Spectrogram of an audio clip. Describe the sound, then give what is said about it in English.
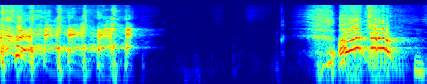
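A person voices a string of coughing sounds, then after a short pause a single loud sneeze. The sounds are vocal imitations, with no other talking. “Or however people cough and sneeze.”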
